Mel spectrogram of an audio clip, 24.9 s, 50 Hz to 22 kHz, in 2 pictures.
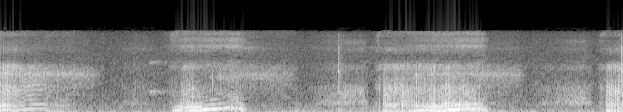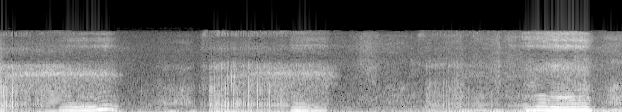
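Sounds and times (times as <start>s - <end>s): men snoring loudly: 0.0s - 1.7s, 3.4s - 5.1s, 6.7s - 9.9s, 22.8s - 24.9s.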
